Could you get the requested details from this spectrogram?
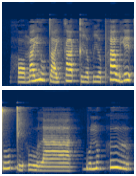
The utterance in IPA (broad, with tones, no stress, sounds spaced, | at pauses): h ɔː˩ m a˧˥ j l u˧˥ t̪ a˩˧ j k aː˧ k̚ t̪ i˩ ə̯ p i˩ ə̯ pʰ a˥˨ w j e˥˨ t̪ uː˧˥ p̚ d i˩˧ h uː˧˩ l aː˩ | b u˧ n u˥˨ k̚ h ɯː˥˨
